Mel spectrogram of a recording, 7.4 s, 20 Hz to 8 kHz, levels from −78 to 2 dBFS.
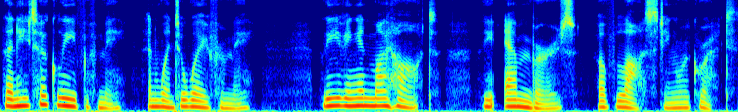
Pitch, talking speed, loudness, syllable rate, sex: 165 Hz, 160 wpm, -17 LUFS, 4.5 syllables/s, female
